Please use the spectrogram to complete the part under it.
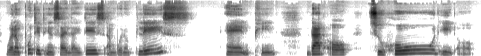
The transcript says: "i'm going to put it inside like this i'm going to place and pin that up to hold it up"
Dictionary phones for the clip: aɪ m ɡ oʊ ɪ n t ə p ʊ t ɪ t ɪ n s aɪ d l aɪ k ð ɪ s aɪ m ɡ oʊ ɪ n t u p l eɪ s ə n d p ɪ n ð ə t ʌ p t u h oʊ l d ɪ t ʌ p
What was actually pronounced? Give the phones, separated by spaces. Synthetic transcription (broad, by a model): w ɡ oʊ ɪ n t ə p ʊ t ɪ t ɪ n s aɪ d l aɪ k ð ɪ s aɪ m ɡ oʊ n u p l eɪ s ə n p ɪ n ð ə t ʌ p t u h oʊ l d ɪ t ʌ p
